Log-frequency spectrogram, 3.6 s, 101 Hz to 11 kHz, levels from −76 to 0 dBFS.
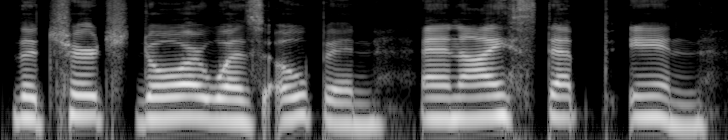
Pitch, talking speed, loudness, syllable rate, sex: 200 Hz, 150 wpm, -16 LUFS, 3.4 syllables/s, female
